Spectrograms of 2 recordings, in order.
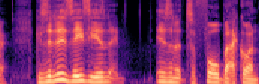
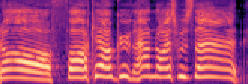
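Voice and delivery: high, delighted outburst; amazed exclamation; 13 semitones higher, 4 dB louder, slower than usual. Retold or imitated. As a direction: blurt it out, blown away. Bass player amazed after the solo.

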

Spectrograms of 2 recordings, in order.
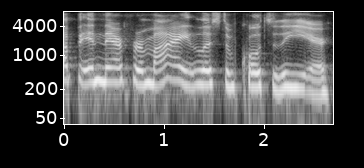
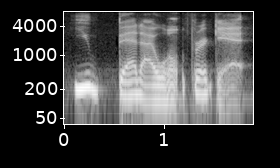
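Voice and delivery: low, ominous movie quote; chilling line; 10 semitones lower than usual. Retold or imitated. Podcaster quoting old Gina's spine-chilling line, low and ominous. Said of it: "it put chills down my spine".

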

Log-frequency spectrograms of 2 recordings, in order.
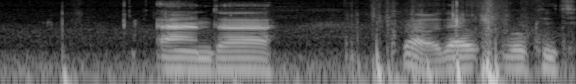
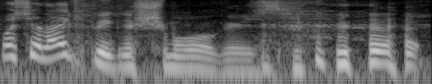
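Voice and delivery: Steve McLaren impression; slower than usual. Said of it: "sound so much like Steve McLaren".

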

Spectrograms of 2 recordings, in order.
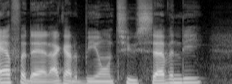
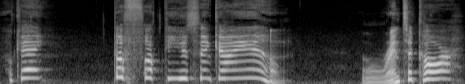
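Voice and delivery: very high outraged squeal. Real, not acted. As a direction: shoot way up in incredulous outrage. Outraged at passenger.

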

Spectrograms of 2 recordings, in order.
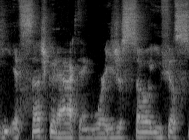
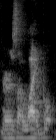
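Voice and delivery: ordinary delivery

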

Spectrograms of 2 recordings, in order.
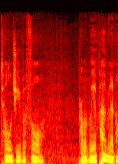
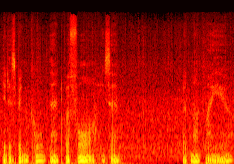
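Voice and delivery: grave and quiet; 5 dB quieter than usual. A narrator's reading. Grave wizard, alarmed.

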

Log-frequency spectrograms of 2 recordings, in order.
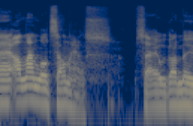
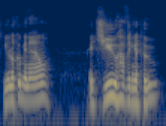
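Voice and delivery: ordinary talk

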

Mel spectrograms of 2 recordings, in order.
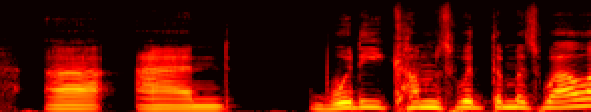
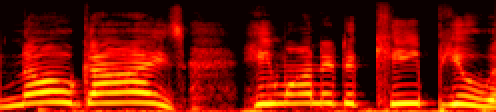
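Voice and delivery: much higher pleading cartoon voice; pleading Woody; 3 dB louder, slower than usual. Podcast host voices Woody begging the toys, high. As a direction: beg them high and urgent. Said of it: "and he's like".

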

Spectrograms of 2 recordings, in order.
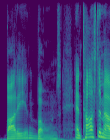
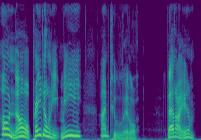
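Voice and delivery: high, pleading tiny goat; small goat voice; 10 semitones higher, 3 dB louder than usual. A narrator's reading. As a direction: beg the troll as a little goat. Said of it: "with such a small voice".

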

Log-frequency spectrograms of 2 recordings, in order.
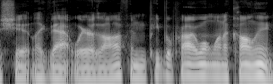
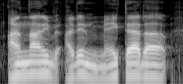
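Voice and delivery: usual speaking voice

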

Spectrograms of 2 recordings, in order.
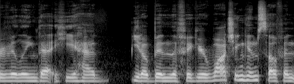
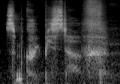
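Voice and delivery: near-whisper, much softer; eerie hush; 12 dB quieter than usual. Real, not acted. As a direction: close the creepy tale in a whisper. Eerie end of plot summary.

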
